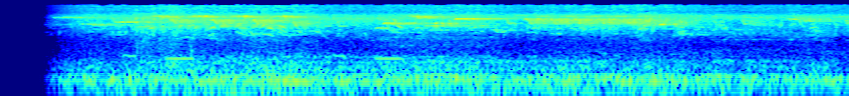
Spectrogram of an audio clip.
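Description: A common grasshopper warbler's high, dry, insect-like reeling runs on without a break, half-buried under a steady low rumble of wind or distant traffic.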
